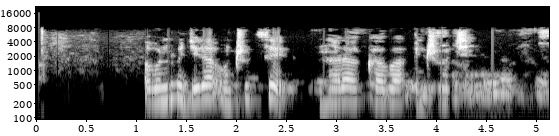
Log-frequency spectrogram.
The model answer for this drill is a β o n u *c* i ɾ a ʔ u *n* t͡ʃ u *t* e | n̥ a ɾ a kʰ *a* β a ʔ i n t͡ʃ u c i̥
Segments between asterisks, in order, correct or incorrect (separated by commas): incorrect, correct, incorrect, correct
